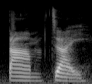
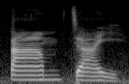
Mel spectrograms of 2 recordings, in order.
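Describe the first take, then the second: First: The phrase is said with stronger force. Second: The phrase is said in a plain, even way.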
